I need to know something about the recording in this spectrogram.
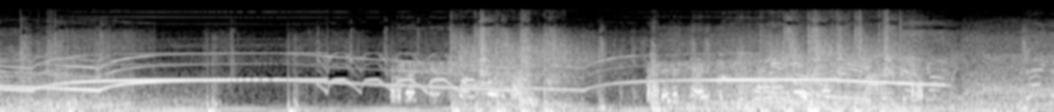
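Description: A police siren wails and rises and falls.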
